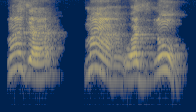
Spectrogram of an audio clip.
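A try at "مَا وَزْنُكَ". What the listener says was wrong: Pendek. Ma waznuka? Enggak panjang. Ma waznuka?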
